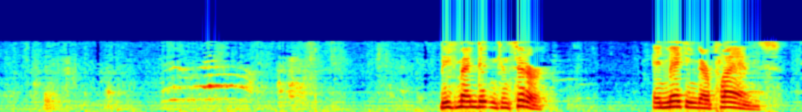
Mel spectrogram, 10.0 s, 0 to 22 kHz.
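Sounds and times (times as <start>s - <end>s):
high-pitched cry: 2.0s - 3.2s
preacher speaking: 5.5s - 6.9s, 8.2s - 9.8s.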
